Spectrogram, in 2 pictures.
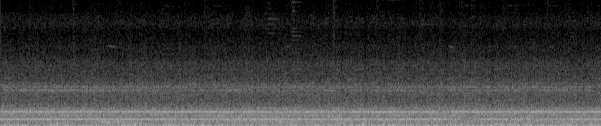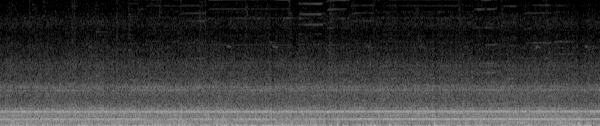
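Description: Monosem NC pneumatic planter being pulled through the field while sowing: its tractor-PTO-driven vacuum fan gives a loud, steady high whine over the constant rumble of the tractor and the planter running over the soil.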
